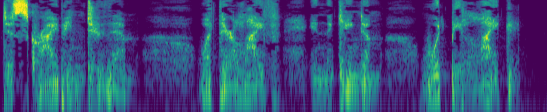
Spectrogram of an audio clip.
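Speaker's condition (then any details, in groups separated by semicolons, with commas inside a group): Vocal cord paralysis, unilateral; audibly affected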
